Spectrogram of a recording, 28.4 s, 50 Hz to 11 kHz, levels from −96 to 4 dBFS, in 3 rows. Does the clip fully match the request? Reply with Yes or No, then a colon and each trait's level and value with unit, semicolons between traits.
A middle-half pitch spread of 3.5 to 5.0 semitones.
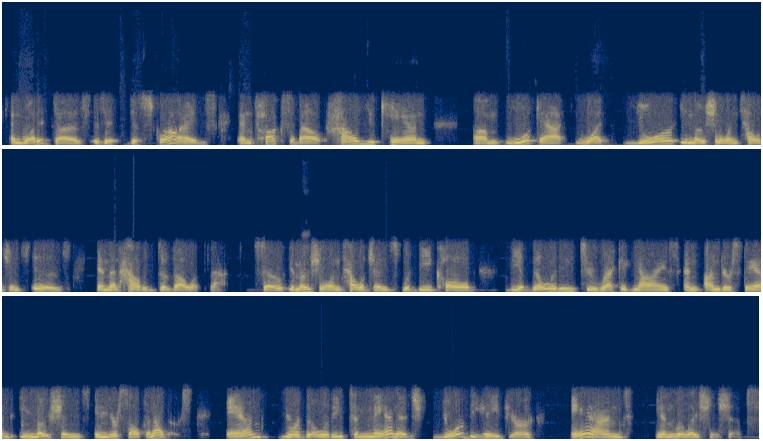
Yes: average, 4.0 semitones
